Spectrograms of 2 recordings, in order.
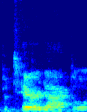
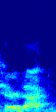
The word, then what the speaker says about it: pterodactyl: letter silent P or really like you don't pronounce Patera dactyl okay you just wanted to feel one to get the door for me it's funny you don't call it Patera doctor you called a pterodactyl please don't write the P there well hibbott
